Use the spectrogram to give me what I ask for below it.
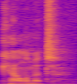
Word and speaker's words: Calumet: It looks like Calumet Cream, but it's pronounced Calumet, which is French for beige.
